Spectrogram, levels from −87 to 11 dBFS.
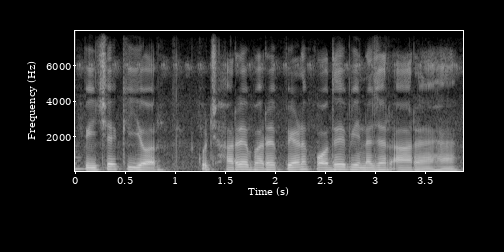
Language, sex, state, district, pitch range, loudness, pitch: Hindi, male, Jharkhand, Garhwa, 115-130 Hz, -16 LUFS, 125 Hz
